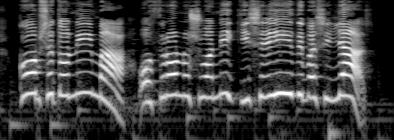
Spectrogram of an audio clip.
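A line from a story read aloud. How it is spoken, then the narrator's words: Impatient crowd shouting. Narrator (Greek): οι πιο ανυπόμονοι θεατές ξεσηκώνονται και του φωνάζουν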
